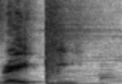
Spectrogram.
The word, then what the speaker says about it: Reiki: I always say this wrong, Reiki, is that right, Reiki? – Reiki.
